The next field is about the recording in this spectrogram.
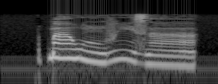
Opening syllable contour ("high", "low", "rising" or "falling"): high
